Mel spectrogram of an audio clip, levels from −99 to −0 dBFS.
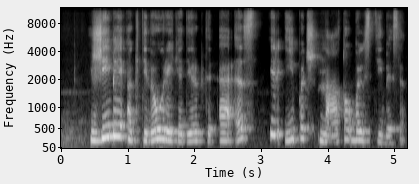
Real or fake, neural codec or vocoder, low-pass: fake; autoencoder, 48 kHz, 128 numbers a frame, DAC-VAE, trained on Japanese speech; 10.8 kHz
